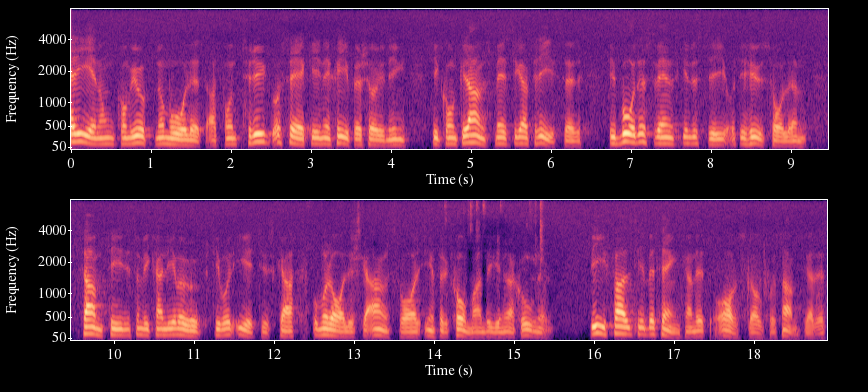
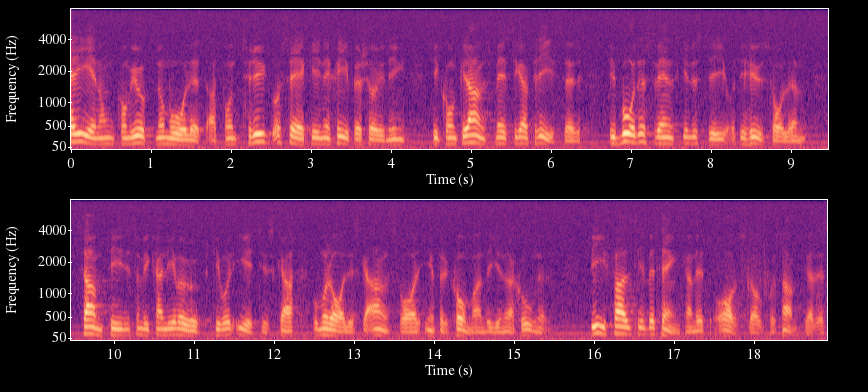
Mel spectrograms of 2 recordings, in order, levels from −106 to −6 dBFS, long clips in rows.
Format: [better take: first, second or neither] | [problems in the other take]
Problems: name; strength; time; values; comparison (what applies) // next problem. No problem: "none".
second | noise reduction (neural mask model Resemble Enhance denoiser)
